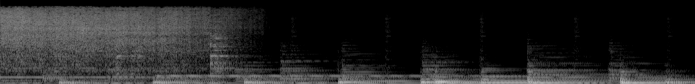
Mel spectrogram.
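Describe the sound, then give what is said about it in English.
Loud, steady sizzling of onions frying in a pan, a dense hiss, with occasional knocks and scrapes as the contents are stirred. No one speaks. “Meanwhile, I'm also gonna get on with frying these onions. We're gonna use the same pan.”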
